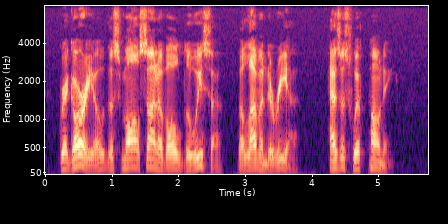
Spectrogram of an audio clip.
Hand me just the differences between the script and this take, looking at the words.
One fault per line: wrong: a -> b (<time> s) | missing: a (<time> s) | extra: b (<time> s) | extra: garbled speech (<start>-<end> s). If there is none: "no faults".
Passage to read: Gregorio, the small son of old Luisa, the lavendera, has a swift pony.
no faults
